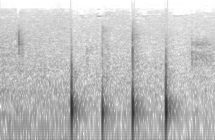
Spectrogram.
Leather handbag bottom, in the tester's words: this is obviously a lot harder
